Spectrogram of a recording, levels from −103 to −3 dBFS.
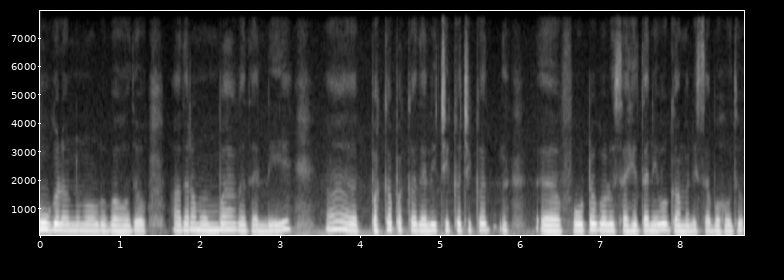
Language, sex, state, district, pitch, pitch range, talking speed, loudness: Kannada, female, Karnataka, Mysore, 220 Hz, 210-230 Hz, 80 wpm, -16 LUFS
